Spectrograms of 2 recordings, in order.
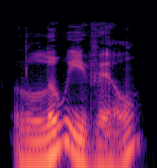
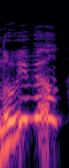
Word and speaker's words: Louisville: and I'm going to say it correctly here Louisville you did not say it correctly Louis oh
